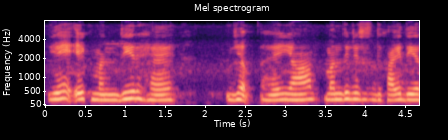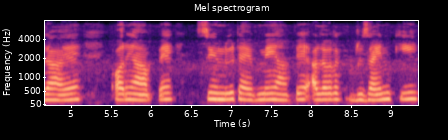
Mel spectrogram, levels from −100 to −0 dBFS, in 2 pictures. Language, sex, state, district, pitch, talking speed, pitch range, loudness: Hindi, female, Rajasthan, Jaipur, 205 Hz, 160 wpm, 195-220 Hz, -16 LUFS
